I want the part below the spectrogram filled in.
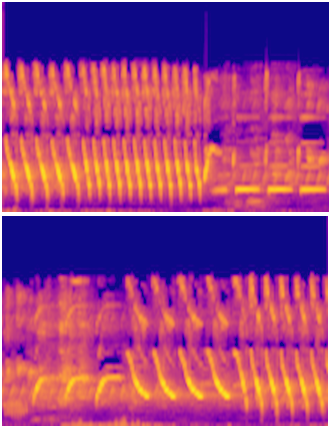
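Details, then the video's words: Canary song with a luxurious cengkok style and sharp tembakan shots. A fast rolling trill breaks into a few flat, steady whistled notes, then a run of swooping downslurred whistles and quick repeated notes. Soft low thumps sound underneath. "MASTERAN kenari cengkok mewah durasi panjang Tembakan pedes"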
